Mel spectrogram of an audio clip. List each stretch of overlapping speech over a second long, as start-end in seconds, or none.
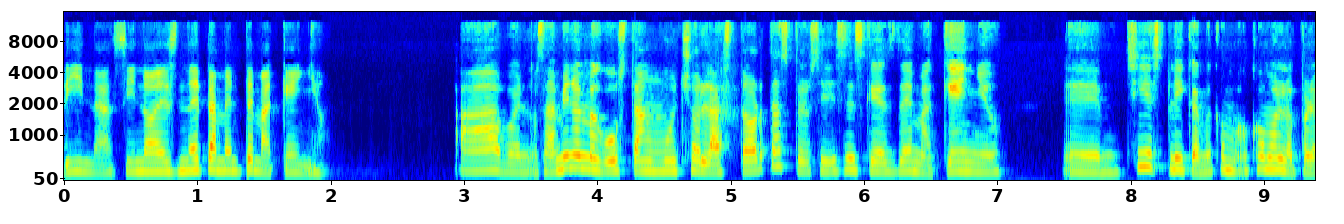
none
